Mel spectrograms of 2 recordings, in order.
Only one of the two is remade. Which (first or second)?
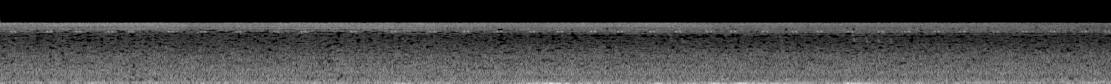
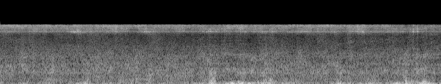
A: second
